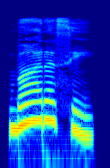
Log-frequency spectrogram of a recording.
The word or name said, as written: ಭೃಶ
